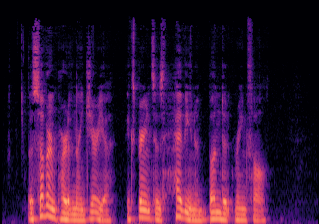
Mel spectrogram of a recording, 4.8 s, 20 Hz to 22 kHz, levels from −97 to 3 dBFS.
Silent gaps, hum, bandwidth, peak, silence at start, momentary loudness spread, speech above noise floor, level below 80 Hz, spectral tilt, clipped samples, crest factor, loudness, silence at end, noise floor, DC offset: none; none; 15 kHz; -6 dBFS; 0.4 s; 11 LU; 48 dB; -52 dBFS; -7 dB/octave; under 0.1%; 18 dB; -24 LUFS; 0.8 s; -71 dBFS; under 0.1%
